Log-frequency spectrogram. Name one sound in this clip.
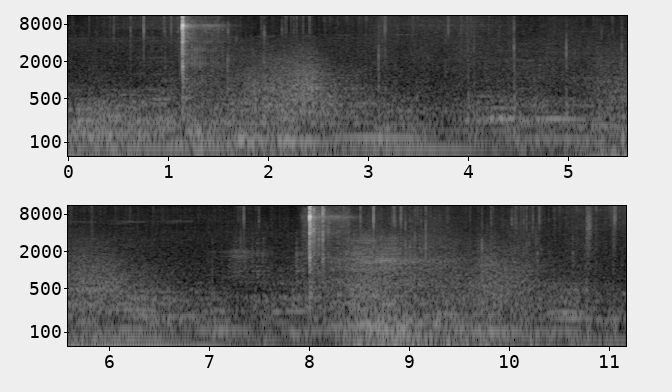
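Footsteps tread steadily on the ground.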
